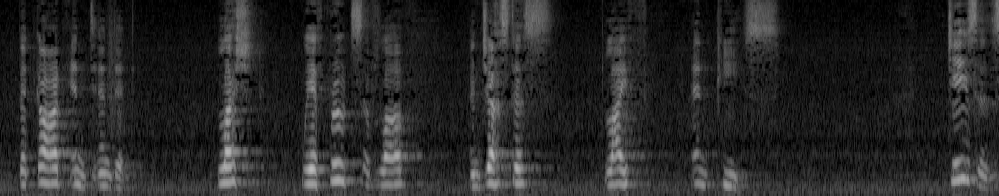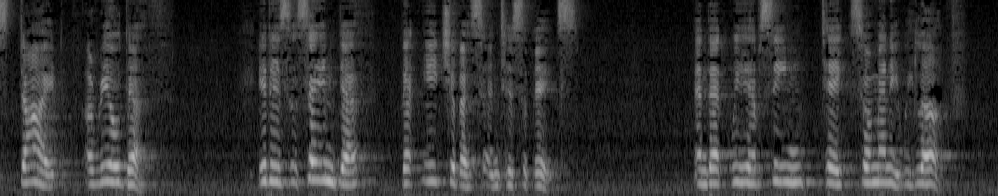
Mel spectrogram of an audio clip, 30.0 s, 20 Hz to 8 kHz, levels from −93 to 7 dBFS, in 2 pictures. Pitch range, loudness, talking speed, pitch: 210-240 Hz, -35 LUFS, 75 wpm, 225 Hz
